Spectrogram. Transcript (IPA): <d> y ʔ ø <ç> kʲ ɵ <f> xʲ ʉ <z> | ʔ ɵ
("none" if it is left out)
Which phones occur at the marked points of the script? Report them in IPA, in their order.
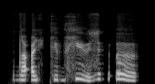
dˤ, ç, b, z

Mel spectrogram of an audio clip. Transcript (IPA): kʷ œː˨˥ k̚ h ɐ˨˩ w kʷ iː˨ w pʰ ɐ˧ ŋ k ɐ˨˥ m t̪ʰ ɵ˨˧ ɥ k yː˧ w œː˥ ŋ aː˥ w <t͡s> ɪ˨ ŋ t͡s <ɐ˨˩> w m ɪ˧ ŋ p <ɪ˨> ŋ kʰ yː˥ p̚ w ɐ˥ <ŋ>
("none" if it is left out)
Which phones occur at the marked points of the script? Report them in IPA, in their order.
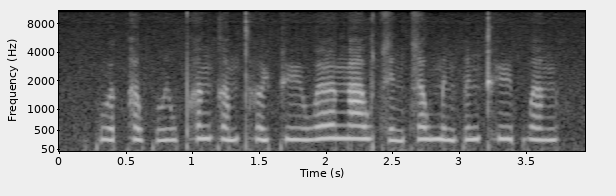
t͡s, ɐ˥, ɪ˥, ŋ

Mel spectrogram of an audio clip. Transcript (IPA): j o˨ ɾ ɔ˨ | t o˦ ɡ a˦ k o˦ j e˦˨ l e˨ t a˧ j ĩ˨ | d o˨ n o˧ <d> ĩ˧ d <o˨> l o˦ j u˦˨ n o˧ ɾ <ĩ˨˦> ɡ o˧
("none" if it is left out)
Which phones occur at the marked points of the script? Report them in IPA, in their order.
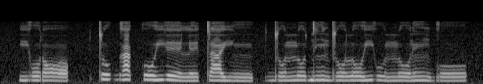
d, o˧, ĩ˦

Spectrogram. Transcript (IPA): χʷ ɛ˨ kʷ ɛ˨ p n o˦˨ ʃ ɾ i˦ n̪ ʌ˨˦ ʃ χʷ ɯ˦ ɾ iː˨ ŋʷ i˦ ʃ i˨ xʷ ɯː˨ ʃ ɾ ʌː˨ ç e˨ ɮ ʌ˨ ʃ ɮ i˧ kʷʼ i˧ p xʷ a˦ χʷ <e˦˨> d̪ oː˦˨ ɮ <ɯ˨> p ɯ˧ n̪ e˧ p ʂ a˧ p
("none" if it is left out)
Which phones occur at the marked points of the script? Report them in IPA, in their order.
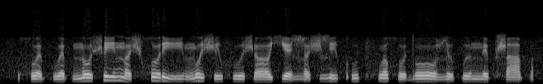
e˨, ɯ˨

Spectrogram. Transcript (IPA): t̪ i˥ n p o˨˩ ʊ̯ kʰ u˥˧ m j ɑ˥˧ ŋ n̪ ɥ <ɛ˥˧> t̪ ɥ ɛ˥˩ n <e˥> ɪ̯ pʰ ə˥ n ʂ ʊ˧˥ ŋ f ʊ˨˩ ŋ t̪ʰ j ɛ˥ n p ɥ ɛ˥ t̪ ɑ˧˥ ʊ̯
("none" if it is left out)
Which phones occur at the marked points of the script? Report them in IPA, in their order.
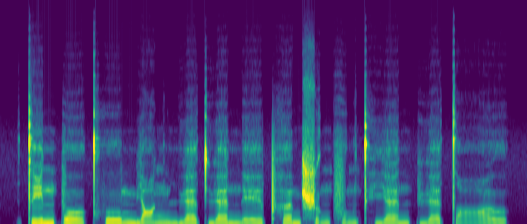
ɛ˥˧, e˥

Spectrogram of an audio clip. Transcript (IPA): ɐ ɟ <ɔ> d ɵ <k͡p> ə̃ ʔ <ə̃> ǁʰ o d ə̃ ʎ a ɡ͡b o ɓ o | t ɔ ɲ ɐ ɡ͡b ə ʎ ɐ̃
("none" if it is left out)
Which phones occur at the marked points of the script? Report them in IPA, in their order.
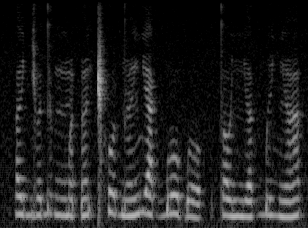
ɵ, ŋ͡m, ə̃

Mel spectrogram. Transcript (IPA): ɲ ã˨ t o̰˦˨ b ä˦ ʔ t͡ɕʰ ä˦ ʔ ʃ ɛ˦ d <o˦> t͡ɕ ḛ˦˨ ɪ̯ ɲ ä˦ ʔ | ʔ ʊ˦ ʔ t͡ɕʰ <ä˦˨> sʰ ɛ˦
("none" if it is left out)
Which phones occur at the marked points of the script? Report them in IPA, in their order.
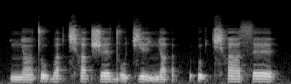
o˨, ä˦

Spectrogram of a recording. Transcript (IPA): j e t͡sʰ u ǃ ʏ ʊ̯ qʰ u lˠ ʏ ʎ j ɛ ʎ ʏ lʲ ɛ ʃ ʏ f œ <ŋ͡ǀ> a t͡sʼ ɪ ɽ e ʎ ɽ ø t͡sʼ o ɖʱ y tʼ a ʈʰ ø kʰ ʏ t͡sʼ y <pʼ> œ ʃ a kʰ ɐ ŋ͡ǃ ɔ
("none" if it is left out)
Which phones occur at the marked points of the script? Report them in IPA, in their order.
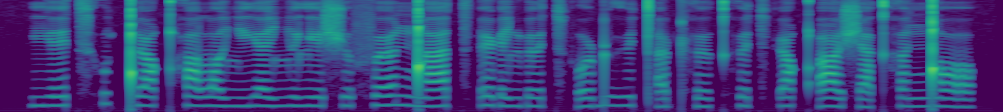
ŋ͡ǃ, qʼ

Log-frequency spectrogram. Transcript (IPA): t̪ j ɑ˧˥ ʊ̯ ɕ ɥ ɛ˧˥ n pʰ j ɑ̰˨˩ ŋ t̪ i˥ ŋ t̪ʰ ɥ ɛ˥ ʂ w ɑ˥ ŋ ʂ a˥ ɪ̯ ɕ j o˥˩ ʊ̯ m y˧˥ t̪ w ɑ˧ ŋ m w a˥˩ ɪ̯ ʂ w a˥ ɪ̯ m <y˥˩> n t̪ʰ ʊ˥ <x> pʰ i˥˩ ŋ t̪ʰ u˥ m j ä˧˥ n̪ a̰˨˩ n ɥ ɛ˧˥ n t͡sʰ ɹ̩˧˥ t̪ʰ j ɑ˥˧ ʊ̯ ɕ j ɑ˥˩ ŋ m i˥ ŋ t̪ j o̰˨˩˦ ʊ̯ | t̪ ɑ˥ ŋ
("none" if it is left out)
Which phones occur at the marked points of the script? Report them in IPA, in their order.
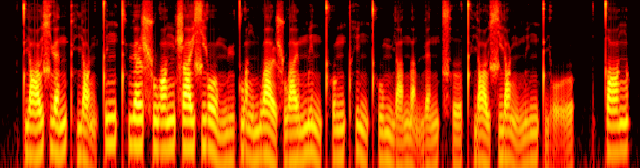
i˥˩, ŋ

